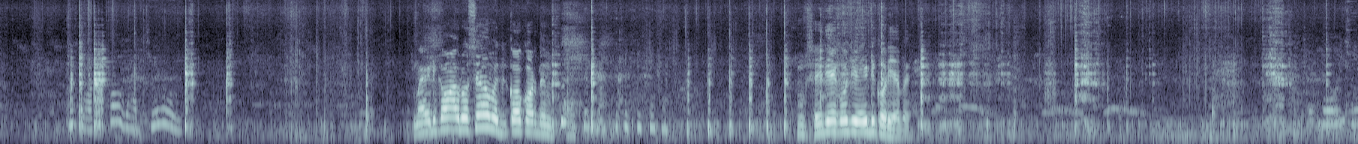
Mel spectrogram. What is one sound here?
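A metal spatula scrapes and taps against an iron pan.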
